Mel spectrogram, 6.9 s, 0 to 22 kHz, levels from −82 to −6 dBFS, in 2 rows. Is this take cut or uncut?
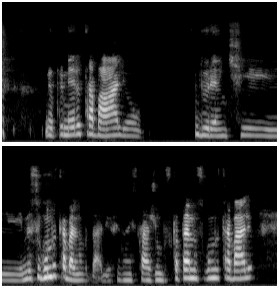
uncut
